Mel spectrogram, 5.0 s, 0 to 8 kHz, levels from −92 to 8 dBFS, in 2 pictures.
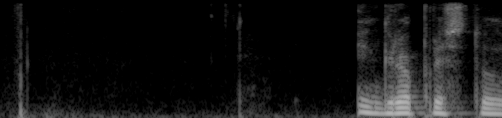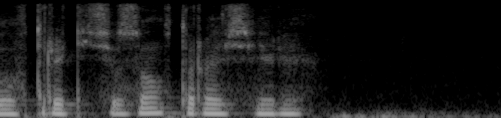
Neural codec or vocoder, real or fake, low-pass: none; real; 7.2 kHz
